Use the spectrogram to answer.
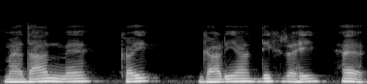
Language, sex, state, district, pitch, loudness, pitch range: Hindi, male, Bihar, Patna, 135 Hz, -15 LUFS, 130-140 Hz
